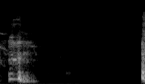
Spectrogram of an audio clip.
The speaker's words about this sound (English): Excuse me. Told you I would cough.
